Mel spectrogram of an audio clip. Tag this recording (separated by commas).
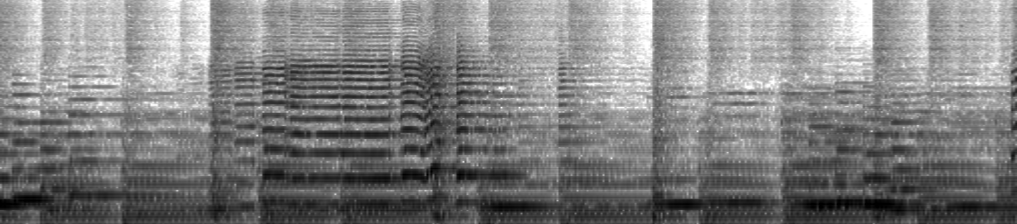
Music, Saxophone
